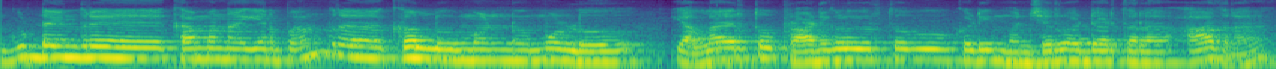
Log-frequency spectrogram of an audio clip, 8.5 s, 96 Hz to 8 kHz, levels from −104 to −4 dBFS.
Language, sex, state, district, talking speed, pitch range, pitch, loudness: Kannada, male, Karnataka, Belgaum, 120 wpm, 160-190 Hz, 175 Hz, -15 LUFS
